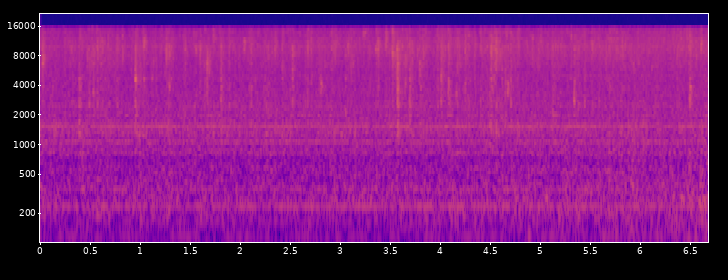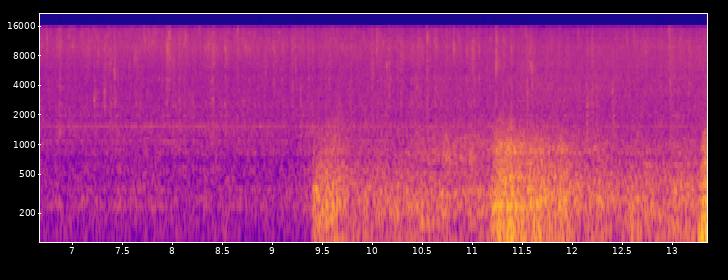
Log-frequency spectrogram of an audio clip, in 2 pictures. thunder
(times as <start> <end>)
9.4 13.3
